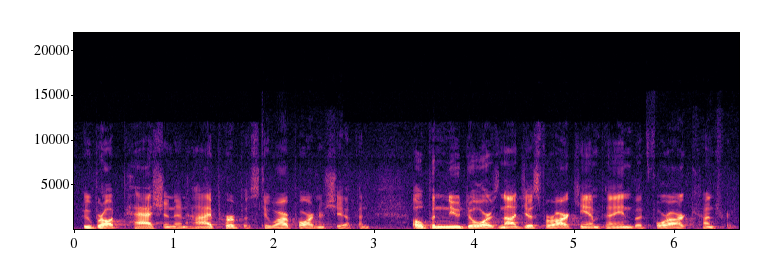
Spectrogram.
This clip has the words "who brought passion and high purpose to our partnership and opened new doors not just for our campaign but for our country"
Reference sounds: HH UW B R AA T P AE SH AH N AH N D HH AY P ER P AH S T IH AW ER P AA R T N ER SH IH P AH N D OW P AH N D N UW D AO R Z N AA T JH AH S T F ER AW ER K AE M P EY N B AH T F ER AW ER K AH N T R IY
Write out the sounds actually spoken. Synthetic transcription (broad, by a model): HH UW B R AA T P AE SH AH N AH N HH AY P ER P AH S T IH AW ER P AA R T N ER SH IH P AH N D OW P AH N N UW D AO R Z N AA T JH AH S T F ER AW ER K AE M P EY N B AH T F ER AW ER K AH N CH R IY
